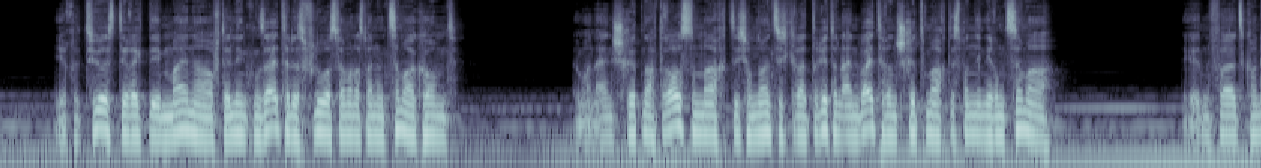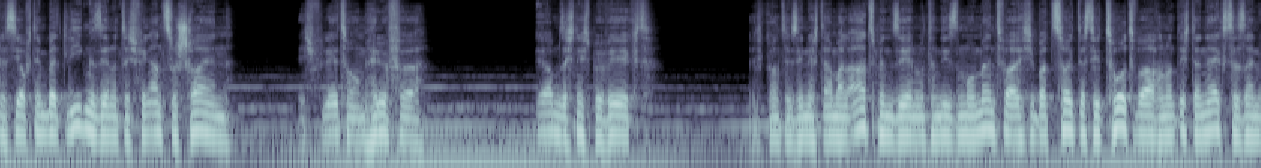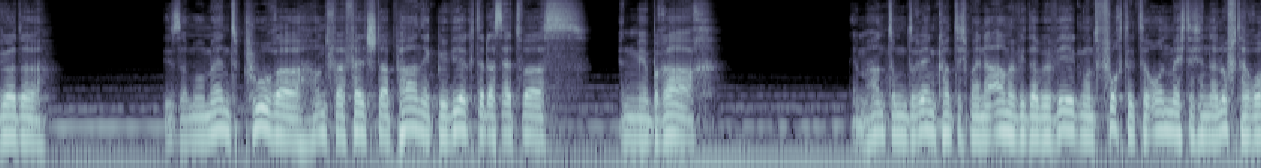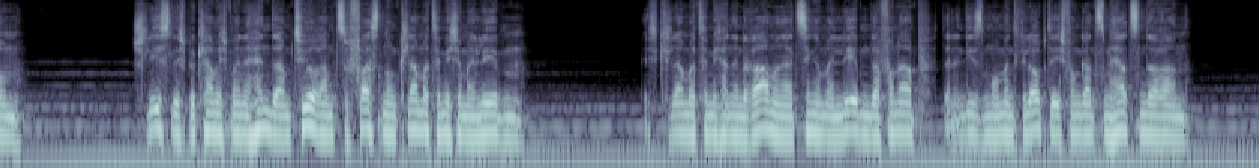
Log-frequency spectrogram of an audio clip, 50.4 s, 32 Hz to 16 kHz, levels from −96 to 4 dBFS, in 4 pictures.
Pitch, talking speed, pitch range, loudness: 115 Hz, 180 wpm, 105-125 Hz, -23 LUFS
